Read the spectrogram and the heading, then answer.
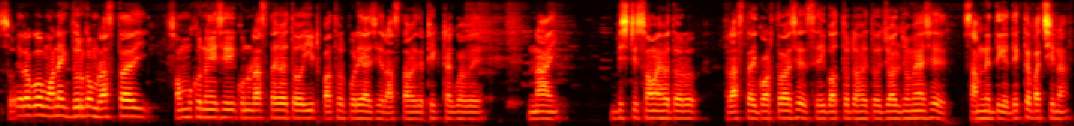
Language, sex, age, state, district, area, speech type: Bengali, male, 18-30, West Bengal, Murshidabad, urban, spontaneous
